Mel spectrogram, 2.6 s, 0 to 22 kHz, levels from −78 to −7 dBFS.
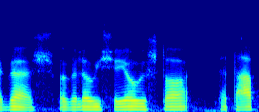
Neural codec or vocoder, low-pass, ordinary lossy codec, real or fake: vocoder, 22.05 kHz, 80 mel bands, WaveNeXt; 9.9 kHz; Opus, 32 kbps; fake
